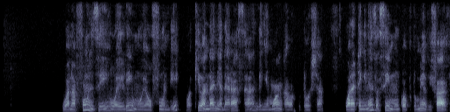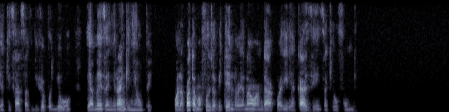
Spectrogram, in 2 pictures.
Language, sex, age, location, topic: Swahili, male, 25-35, Dar es Salaam, education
